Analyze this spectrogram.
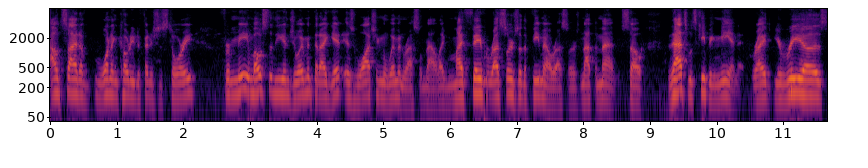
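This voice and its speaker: A man with an American accent speaks at a medium pitch and a fairly quick pace in a plain, everyday voice. The recording is very clean, with a silent background. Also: ordinary pitch variation. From Chicago area, US Midwest. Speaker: wrestling YouTube host. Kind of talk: casual chat.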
